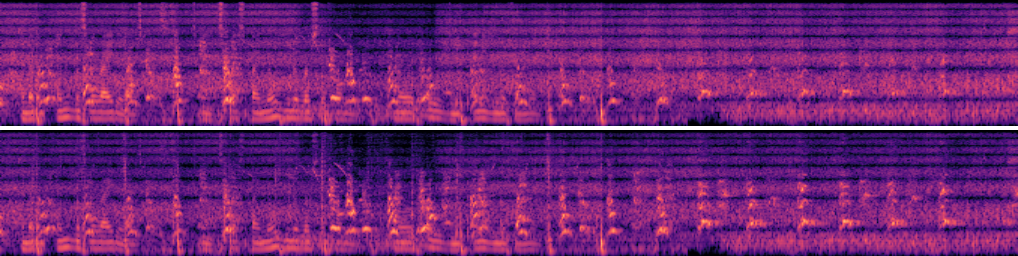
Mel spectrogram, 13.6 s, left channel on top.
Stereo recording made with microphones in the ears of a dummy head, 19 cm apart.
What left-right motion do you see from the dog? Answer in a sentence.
In this clip you hear the dog go from the left side to the right.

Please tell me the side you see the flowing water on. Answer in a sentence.
You can hear the flowing water on the left.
